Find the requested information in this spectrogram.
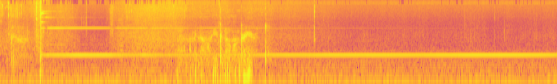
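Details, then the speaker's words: Simulated ASMR role-play ear exam for suspected hearing loss: a larger, lower-pitched tuning fork is struck, giving a steady low hum that slowly fades while the listener reports when it stops; tuning fork hearing test. "I do find the larger ones the more Bassy uh I like the stone that's great to me it reminds me of a um this uh this reminds me of uh the singing like Tibetan singing bowls they use for meditation"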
